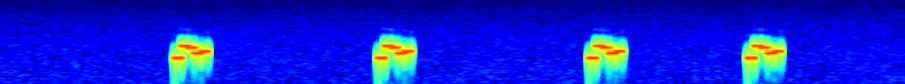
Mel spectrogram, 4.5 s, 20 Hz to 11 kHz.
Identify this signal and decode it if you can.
Five-tone selective call (EIA), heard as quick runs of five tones, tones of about 30 ms. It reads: 39856 39856 39856 39856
